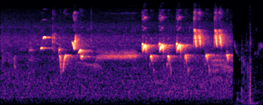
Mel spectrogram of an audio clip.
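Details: A Common Nightingale, usually hidden in dense thickets but here briefly out in the open, sings a rich, varied phrase of clear whistles, sharp chips and quick repeated notes, ending abruptly after about three seconds.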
